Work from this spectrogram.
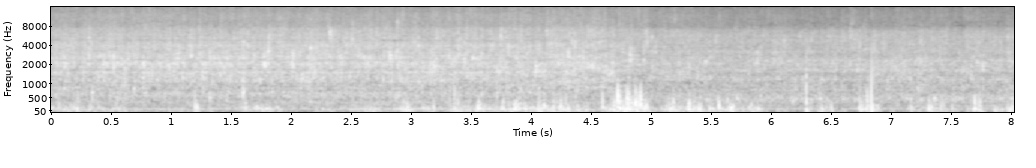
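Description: A Speed Queen washing machine fills with water for the rinse of a large load of flannel sheets, giving a steady, continuous rush and trickle of water with a few faint clunks.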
